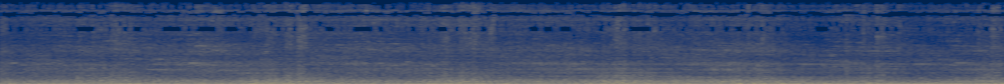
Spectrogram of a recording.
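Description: Double-stack container train rolling past close by: a steady, loud low rumble of steel wheels on the rails.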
